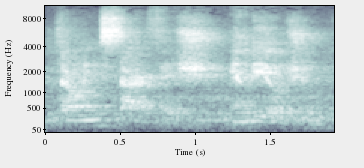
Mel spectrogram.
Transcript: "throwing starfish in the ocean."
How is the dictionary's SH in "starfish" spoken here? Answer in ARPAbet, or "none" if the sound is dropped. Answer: SH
